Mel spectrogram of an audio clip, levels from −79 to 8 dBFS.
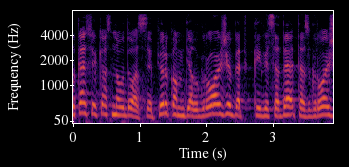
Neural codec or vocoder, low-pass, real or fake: codec, 16 kHz, 4 kbps, FreqCodec, larger model; 7.2 kHz; fake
